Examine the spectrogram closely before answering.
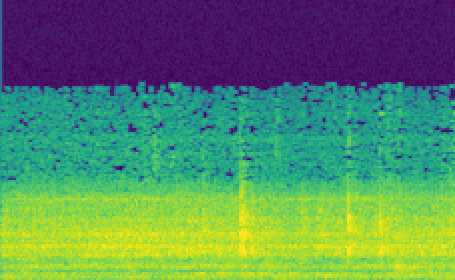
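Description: Steady din of a busy restaurant dining room: many diners talking at once under ventilation noise, with a few faint clicks.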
